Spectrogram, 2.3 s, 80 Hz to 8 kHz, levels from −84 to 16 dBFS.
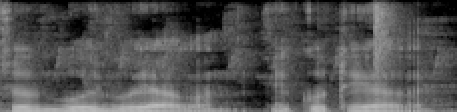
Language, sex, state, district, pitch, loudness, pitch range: Chakma, male, Tripura, Dhalai, 80 Hz, -18 LUFS, 75-80 Hz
